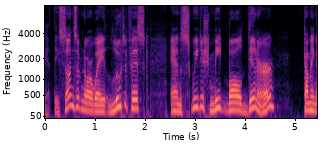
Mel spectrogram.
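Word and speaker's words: Lutefisk: It's Lutafisk. And I I would have been right, by the way. That is the way I was going to say it. The Sons of Norway Lutafisk and Swedish meatball dinner coming up on the 31st.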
